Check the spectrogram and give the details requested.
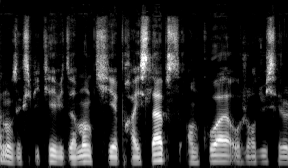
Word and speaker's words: PriceLabs: de Price Labs, pardon, il y a un S, il faut bien le prononcer, Price Labs, qui est un outil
